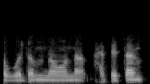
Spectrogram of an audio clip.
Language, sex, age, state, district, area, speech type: Manipuri, male, 18-30, Manipur, Kangpokpi, urban, conversation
